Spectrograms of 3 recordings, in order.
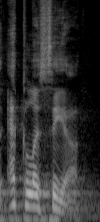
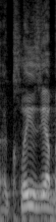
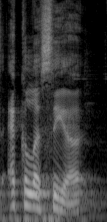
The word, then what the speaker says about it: ekklesia: The word church is, the word that God chose to define the word church is ekklesia. It looks like it's pronounced ecclesia, but it's ekklesia in the Greek.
